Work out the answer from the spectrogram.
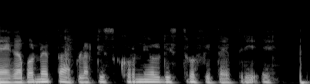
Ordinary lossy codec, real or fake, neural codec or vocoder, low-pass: none; real; none; 5.4 kHz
